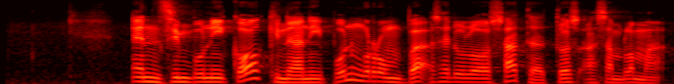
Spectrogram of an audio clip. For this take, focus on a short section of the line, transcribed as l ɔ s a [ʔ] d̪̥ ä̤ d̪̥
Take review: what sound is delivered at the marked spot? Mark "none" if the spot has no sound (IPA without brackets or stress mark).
none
